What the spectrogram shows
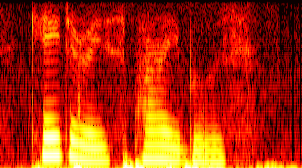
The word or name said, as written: ceteris paribus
